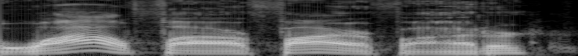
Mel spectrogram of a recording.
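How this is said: It is said in a put-on country accent. "Maybe if you said it with a country accent"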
